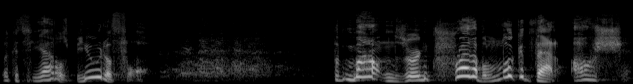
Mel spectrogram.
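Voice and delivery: high-pitched, swelling awe; acted wonder. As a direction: gush over the view, drawing it out. Acted awe at view from plane.

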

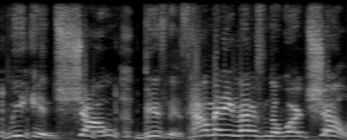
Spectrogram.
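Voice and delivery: high, loud scolding; loud comic tirade; Tracy Morgan impression. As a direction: berate him in a high shouted mimicry. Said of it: "And he goes".

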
